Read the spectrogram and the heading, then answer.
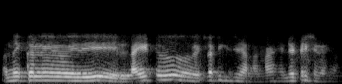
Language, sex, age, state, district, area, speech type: Telugu, male, 18-30, Telangana, Hanamkonda, rural, conversation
